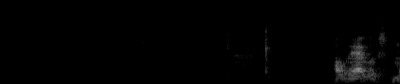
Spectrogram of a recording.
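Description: Quiet handling noises: a few light clicks and a brief soft rustle of the photo-paper cap bill being handled on the clay bust. A man's voice starts near the end.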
